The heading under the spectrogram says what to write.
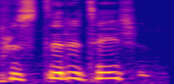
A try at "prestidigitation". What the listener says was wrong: There was a G that was missing in there.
